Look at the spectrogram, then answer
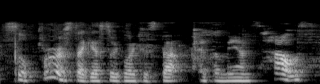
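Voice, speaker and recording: A woman's voice: fairly low pitch, lively intonation, fairly bright tone, lo-fi sound, slight background noise. A middle-aged woman reading a picture book aloud to young children like a teacher, stopping to point things out and ask questions. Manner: instructive, addresses children directly, pauses to point things out. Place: small room at home, indoors.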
